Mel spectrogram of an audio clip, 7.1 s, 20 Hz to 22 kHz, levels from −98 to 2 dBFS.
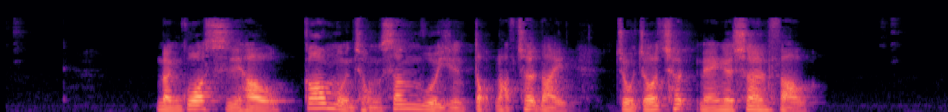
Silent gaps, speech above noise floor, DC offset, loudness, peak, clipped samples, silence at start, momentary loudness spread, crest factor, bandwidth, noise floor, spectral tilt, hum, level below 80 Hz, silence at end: none; 54 dB; under 0.1%; -26 LUFS; -6 dBFS; under 0.1%; 1.2 s; 8 LU; 22 dB; 11.5 kHz; -78 dBFS; -5.5 dB/octave; none; -62 dBFS; 1.05 s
